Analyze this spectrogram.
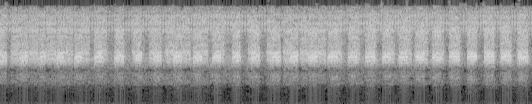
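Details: Summer cicada song from Provence in southern France, an intense high buzz rising and falling in rapid, fairly regular pulses, nearly three per second, steady from start to finish.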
